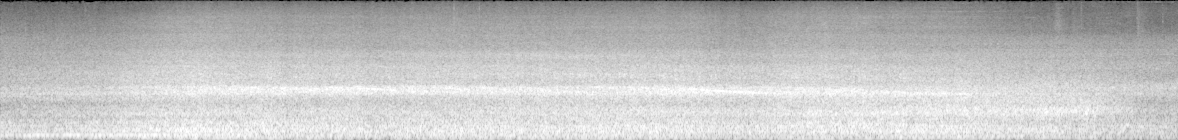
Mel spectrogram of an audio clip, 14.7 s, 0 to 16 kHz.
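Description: A 700 Series Shinkansen and a green-and-orange striped electric commuter train going by together: a steady rail rumble with a high whine that slowly drops in pitch. It builds over the first couple of seconds and fades near the end.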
